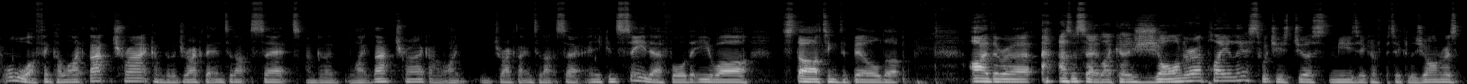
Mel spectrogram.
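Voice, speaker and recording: A man with a fairly low voice talks through a screen-recorded software tutorial. He is chatty and loose, rambling a little and checking in with the listener as he goes. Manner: chatty, rambling, lots of "you know" and "okay?". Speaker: DJ tutorial host.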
